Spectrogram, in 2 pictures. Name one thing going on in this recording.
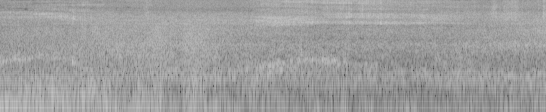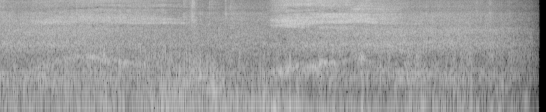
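Waves crash and roll onto a pebble shore.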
